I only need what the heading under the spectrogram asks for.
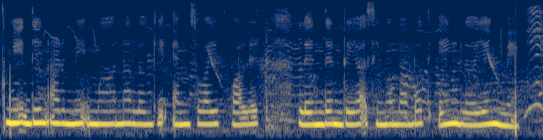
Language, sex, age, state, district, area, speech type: Santali, female, 18-30, West Bengal, Dakshin Dinajpur, rural, read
